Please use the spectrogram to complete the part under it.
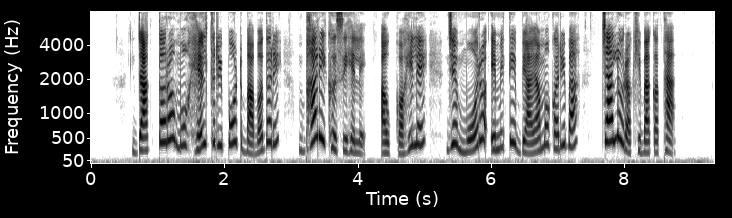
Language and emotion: Odia, happy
